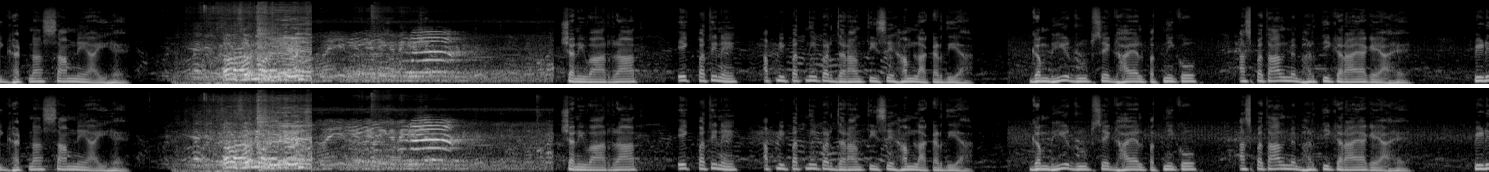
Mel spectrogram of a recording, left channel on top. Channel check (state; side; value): normal; both; correlation 0.64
